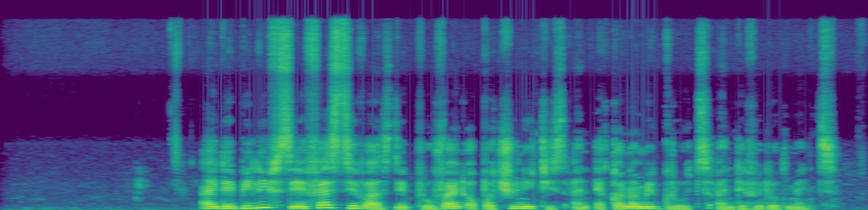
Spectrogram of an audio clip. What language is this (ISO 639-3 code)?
pcm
